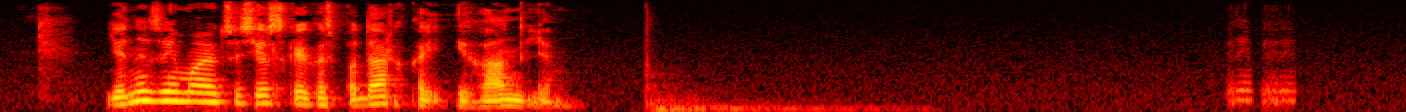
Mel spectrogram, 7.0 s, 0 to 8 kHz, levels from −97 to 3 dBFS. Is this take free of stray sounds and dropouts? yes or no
no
